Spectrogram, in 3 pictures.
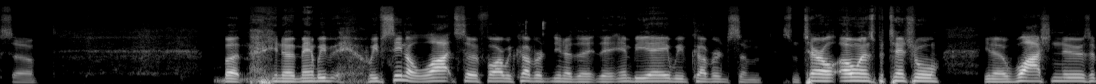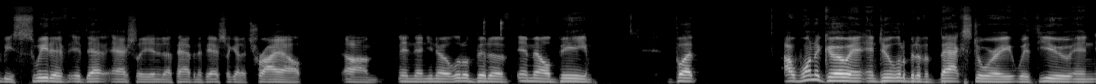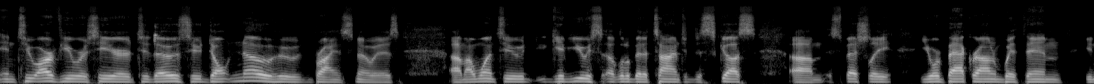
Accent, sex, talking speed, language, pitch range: American, male, 195 wpm, English, 120-140 Hz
